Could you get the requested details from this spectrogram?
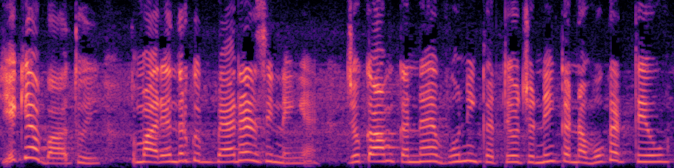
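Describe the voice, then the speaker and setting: A woman's voice: high voice, quick pace, lo-fi sound, natural voice. A woman voicing a childish, chatty young man who rambles and complains tearfully in a fan fiction story. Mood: indignant.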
